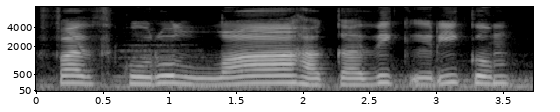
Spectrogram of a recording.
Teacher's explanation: ذال کو سافٹ پڑھنا ہے، میم مشدد پہ 2 سیکنڈ کا غنہ کیا، قاف کو موٹا پڑھا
